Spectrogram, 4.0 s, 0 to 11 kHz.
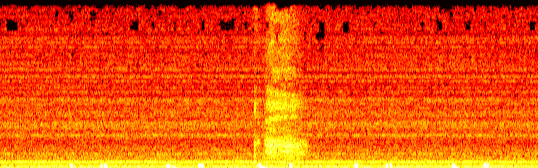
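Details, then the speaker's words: Fetal heartbeat on an ultrasound monitor in a dubbed TV drama (simulated): soft rhythmic thumping over a steady hum, about 140 a minute in paired pulses; the doctor says the baby is fine. "Ez az ő szíve. Bizony, a szívverése."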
